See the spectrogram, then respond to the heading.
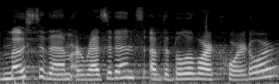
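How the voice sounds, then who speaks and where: Noticeable background noise sits behind a woman speaking. Her voice is high in pitch with ordinary variation. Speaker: arts educator, nonprofit director. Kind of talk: workshop presentation. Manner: halting, self-correcting.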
